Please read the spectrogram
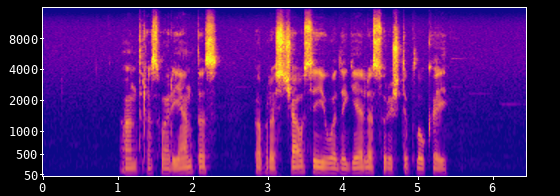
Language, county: Lithuanian, Vilnius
